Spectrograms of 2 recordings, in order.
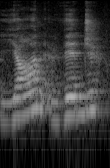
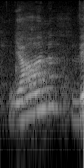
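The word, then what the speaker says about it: Jan Vijg: interested to know Professor Yan VI who Yan VI Yan v v i j g you don't pronounce the J like that no VI he's a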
